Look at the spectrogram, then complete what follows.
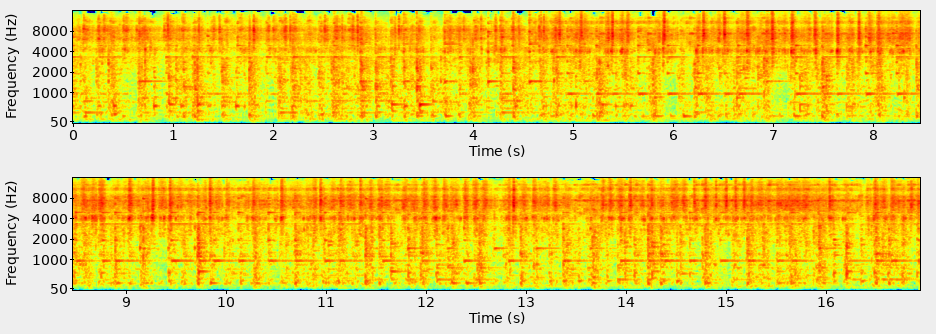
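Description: Music with busy rattling, clicking percussion at a steady level.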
